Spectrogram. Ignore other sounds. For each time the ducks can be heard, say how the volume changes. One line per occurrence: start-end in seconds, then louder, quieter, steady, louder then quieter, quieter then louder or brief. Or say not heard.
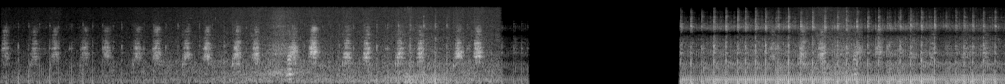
0.0-5.0 louder
7.5-10.0 brief.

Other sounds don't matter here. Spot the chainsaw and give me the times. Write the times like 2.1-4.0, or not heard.
0.0-5.3, 6.8-10.0.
